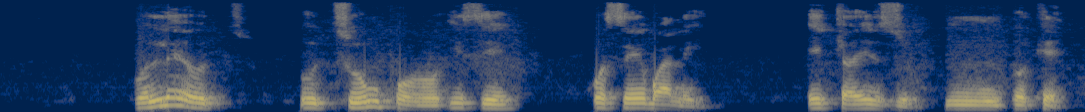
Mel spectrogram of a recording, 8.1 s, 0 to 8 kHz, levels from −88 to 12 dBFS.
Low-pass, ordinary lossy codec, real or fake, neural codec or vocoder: 7.2 kHz; MP3, 64 kbps; real; none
